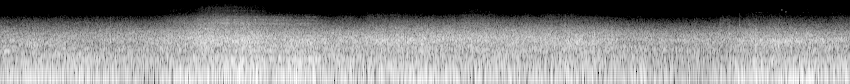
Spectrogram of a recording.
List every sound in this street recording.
car, car wheels rolling, car engine accelerating, people talking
